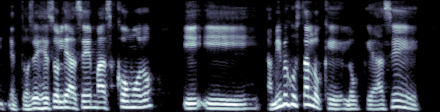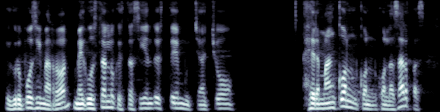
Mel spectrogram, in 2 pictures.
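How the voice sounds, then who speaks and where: A man's medium-pitched voice on a very clean recording with a silent background. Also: dry, close sound with no echo. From Casanare, Colombia. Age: 50s. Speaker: bandola player and music instructor. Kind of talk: interview answer.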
